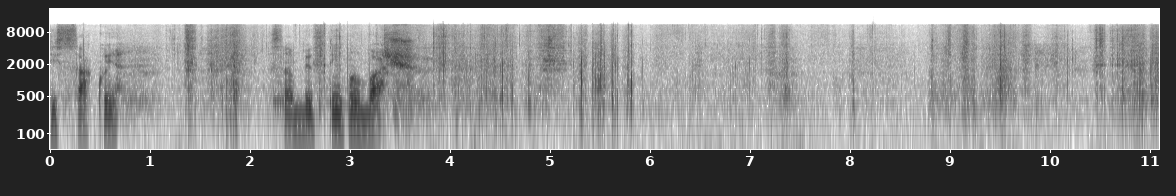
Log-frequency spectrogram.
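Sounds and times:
spade scraping soil and leaves: 1.2s - 3.6s, 9.0s - 11.0s.

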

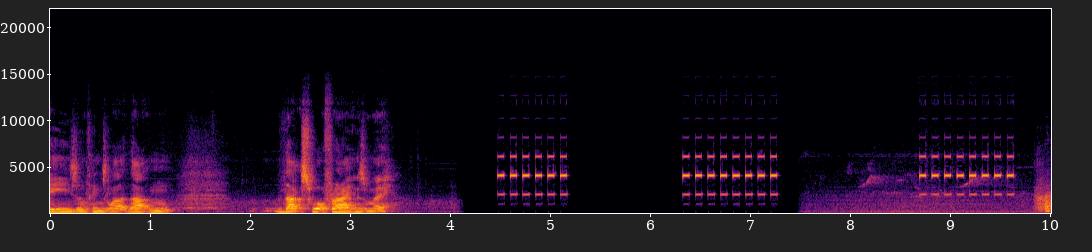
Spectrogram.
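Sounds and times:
alarm clock beeping: 4.5s - 5.2s, 6.3s - 7.4s, 8.7s - 9.7s.

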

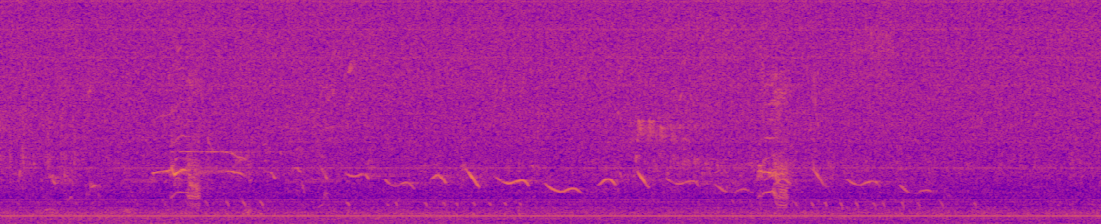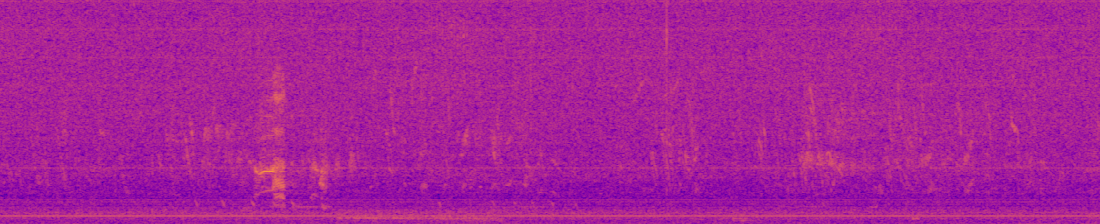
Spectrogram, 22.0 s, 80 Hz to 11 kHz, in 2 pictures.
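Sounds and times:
lower softer bird calls: 0.0s - 22.0s
steady hum: 0.0s - 22.0s
lapwing sharp call: 1.5s - 3.6s, 6.8s - 9.4s, 13.4s - 16.6s.

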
